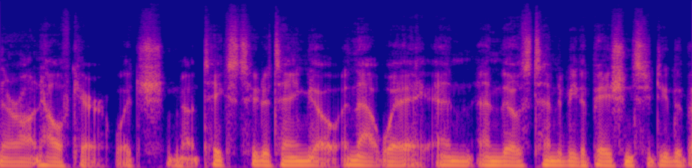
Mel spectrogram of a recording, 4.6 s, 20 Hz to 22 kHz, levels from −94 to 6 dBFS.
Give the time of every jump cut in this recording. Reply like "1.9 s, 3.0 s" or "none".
none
